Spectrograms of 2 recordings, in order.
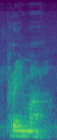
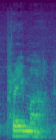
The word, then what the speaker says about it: prema: of this love the mantra is a hummed prema a hum prema it's spelled a H AM a hum prema peep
